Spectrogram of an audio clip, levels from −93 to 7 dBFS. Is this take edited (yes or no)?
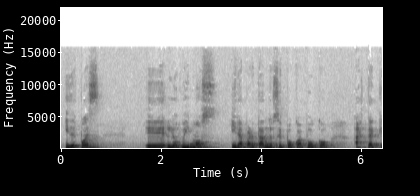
no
